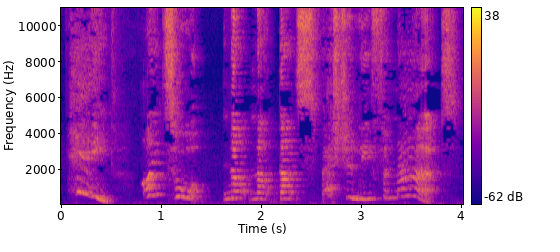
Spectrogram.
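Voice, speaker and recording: A woman voicing an eager, cheeky young schoolboy in a children's story, with an excitable manner. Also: slow, full character voice. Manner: excitable, high-pitched. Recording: roomy, distant home camera sound.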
